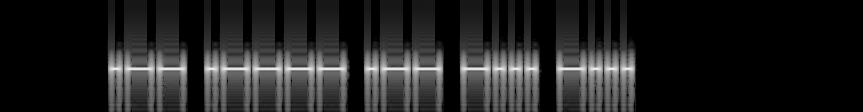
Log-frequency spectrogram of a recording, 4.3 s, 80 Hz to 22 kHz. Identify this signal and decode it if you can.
Morse code, heard as a keyed tone, about 30 wpm, 700 Hz. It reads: W1WBB
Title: Call Signs Repeated 2x - 30wpm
